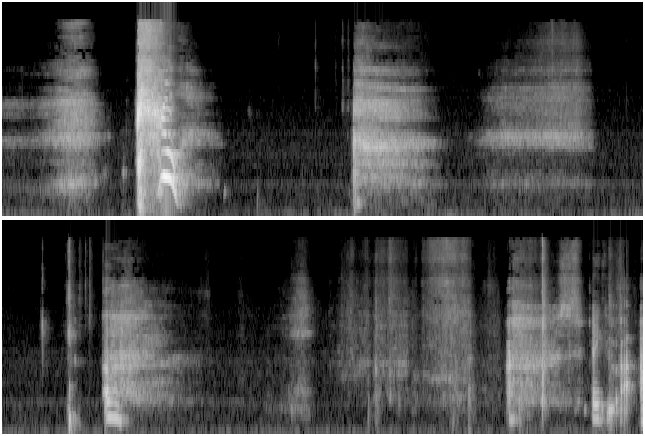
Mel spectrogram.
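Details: Adult woman deliberately sniffs pepper to bring on sneezing: a loud explosive sneeze, then quieter sniffs, a loud trumpet-like nose blow and further sneeze-like bursts with gaps of silence; repeated sneezing.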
